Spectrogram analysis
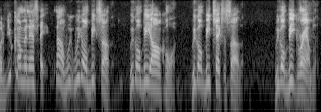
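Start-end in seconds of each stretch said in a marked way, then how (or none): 1.1-6.2 firm, certain, confident, determined tone. Acting out a coach's bold promise of a championship: imitating confident declaration. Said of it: "You can hear it in his voice".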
